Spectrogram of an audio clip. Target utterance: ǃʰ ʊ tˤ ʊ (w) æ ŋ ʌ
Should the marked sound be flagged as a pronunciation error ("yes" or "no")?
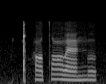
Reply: no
